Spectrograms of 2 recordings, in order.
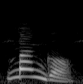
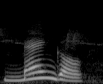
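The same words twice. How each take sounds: First: It is pronounced with Spanish sounds. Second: It is pronounced with English sounds. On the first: "Let's say it in Spanish" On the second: "like the English word mango"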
